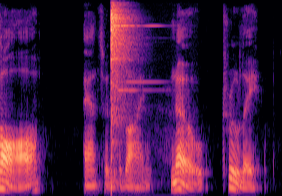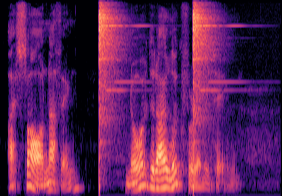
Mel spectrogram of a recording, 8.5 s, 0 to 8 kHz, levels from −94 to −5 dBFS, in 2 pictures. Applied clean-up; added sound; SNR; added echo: none; Cutlery, silverware; -2 dB; none.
